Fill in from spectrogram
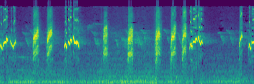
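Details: Sooty-headed bulbul singing briskly: rapid sharp notes mixed with short wobbling, warbled phrases, repeated several times, while other birds twitter faintly behind.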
